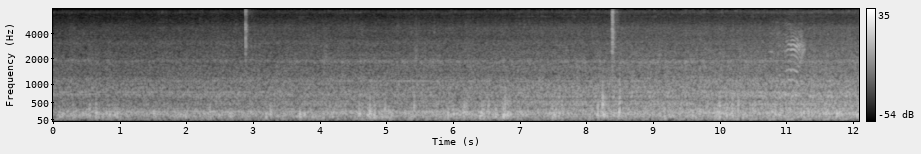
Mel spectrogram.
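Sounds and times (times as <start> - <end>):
freight train passing: 0.0 - 12.0
sharp click: 8.4 - 8.6.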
